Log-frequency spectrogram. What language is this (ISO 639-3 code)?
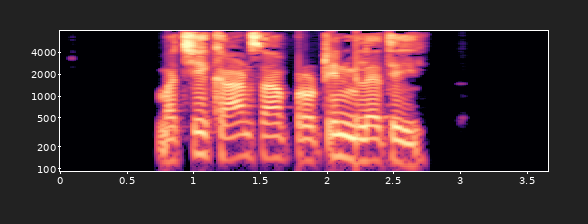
mki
